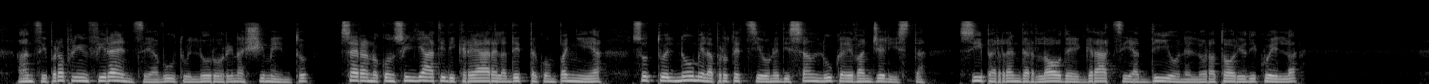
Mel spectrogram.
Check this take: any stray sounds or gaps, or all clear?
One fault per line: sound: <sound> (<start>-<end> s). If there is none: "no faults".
no faults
